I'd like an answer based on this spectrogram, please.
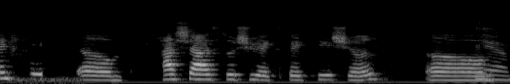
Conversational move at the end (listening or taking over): listening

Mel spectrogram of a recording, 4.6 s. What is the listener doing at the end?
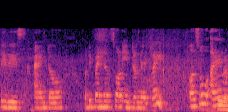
listening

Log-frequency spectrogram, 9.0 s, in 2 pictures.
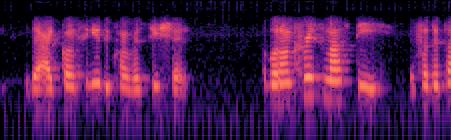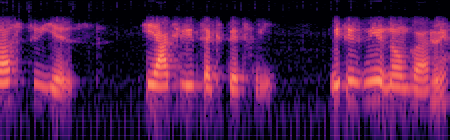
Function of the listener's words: listening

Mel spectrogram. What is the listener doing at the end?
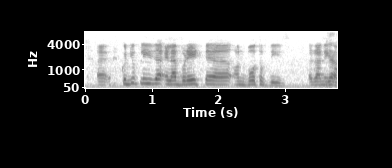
taking over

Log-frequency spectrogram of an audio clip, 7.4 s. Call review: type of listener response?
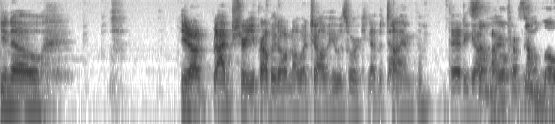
taking over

